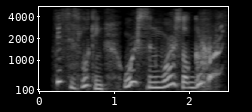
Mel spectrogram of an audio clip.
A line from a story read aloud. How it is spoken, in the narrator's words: Fleer Imseho said, voice breaking, screeching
